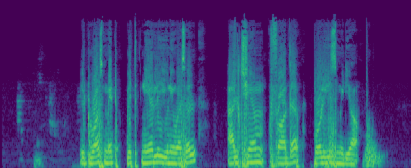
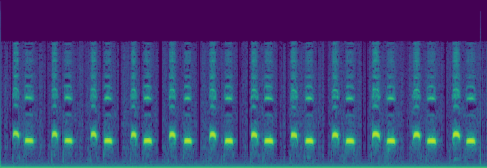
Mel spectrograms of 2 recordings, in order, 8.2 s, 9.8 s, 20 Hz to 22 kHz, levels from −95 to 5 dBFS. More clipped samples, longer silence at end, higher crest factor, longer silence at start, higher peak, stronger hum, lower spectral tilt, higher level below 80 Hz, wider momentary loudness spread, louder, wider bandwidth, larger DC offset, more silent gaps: neither; first, 0.55 s vs 0.25 s; about the same, 14 dB vs 12 dB; about the same, 0.35 s vs 0.25 s; about the same, -2 dBFS vs -2 dBFS; neither; first, -5.5 dB/octave vs -2 dB/octave; first, -32 dBFS vs -56 dBFS; about the same, 8 LU vs 7 LU; about the same, -15 LUFS vs -14 LUFS; first, 14 kHz vs 8.2 kHz; second, under 0.1% vs 6%; neither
